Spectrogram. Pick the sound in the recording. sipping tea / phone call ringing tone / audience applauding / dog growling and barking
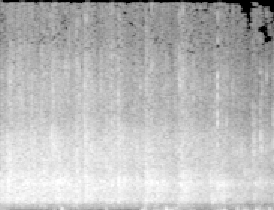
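audience applauding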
